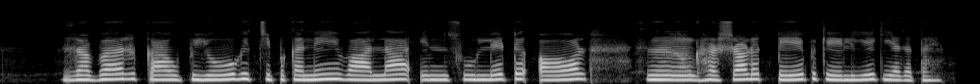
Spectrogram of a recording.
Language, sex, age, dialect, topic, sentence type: Hindi, female, 18-24, Awadhi Bundeli, agriculture, statement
